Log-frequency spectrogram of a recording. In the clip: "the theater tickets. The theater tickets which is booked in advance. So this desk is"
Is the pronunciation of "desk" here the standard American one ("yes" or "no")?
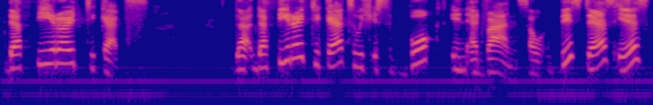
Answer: no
